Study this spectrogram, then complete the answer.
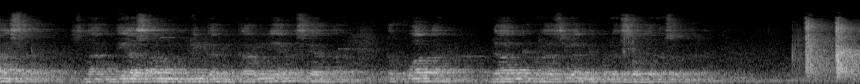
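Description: A man reads out into a microphone, heard through loudspeakers in an echoing hall.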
